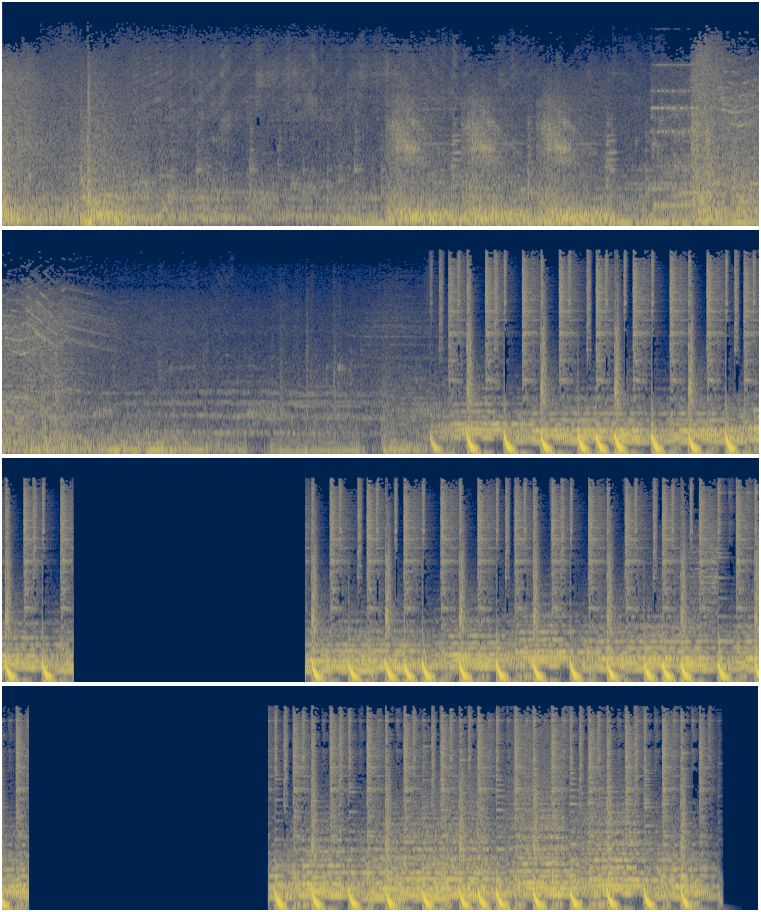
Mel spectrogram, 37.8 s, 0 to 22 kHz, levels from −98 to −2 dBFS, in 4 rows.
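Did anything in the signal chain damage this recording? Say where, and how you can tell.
Yes, at playback, in two rebuffering stalls. The sound drops to silence at 19.81 s and picks up again at 22.72 s, adding 2.9 s. It stops again at 28.72 s and resumes at 31.72 s, adding 3.0 s. Each time it continues exactly where it left off, with nothing skipped. The player emptied its buffer of downloaded audio and waited for more to arrive. Nothing is lost, but time is added.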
